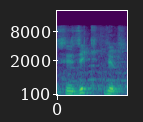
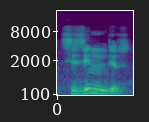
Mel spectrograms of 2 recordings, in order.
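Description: First: The middle consonant is pronounced as a k. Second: The middle consonant is pronounced as a nasal n. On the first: The speaker calls it wrong. "Siziktir diye okunmaz" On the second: The speaker calls it right. "3 tane nokta geldiği için kefin üstünde nazal nundur o"

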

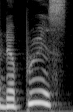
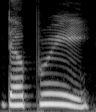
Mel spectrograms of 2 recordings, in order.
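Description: First: The word ends with an audible s sound. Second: The word ends without any s sound. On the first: The speaker calls it wrong. "Không phải là debris, debris, không phải nha các bạn" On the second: The speaker calls it right. "mình chỉ đọc là debris, không có chữ S nhé"

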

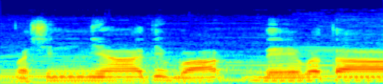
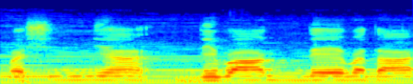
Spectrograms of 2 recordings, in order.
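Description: First: The break falls after 'vashinyadi'. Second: The break falls after 'vashinya'. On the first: The speaker calls it right. "ആദി എന്നുള്ളത് കേൾക്കണം" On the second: The speaker calls it wrong. "വശിന്യ ദിവാഗ്ദേവത എന്നൊന്നും ജപിച്ചു പോകരുത്"

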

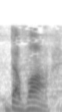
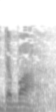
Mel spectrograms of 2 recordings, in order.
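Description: First: The middle consonant is a v sound. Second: The middle consonant is a b sound. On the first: The speaker calls it right. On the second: The speaker calls it wrong.

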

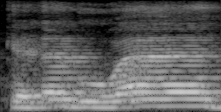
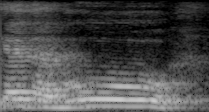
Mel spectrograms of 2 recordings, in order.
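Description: First: An extra syllable is sounded after the final u. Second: The word ends on a lengthened u sound. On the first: The speaker calls it wrong. "ketebu ve değil" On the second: The speaker calls it right. "Burada uzatma var ama vav uzatması"

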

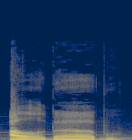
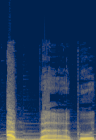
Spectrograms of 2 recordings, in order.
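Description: First: The l sound is pronounced before the b. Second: The l merges into a doubled b sound. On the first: The speaker calls it right. "tetapi al-babu" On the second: The speaker calls it wrong. "tidak dibaca ab-babu"

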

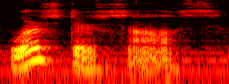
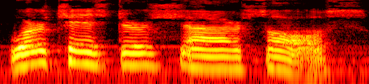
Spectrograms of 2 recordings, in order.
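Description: First: The word is shortened, with syllables dropped. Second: Every written syllable of the word is pronounced. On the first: The speaker calls it right. "In England, they just say Worcester sauce" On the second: The speaker calls it wrong. "I'm going to give you all the syllables. But that's not how you pronounce it"

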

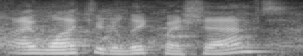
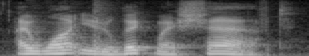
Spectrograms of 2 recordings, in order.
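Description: First: It is said indifferently, rising like a question. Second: It is said forcefully, with enthusiasm.

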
